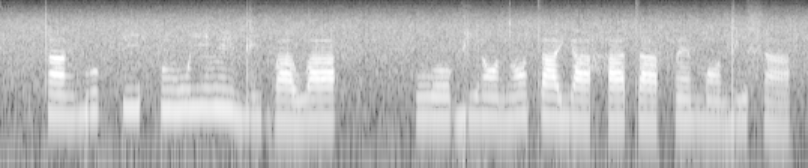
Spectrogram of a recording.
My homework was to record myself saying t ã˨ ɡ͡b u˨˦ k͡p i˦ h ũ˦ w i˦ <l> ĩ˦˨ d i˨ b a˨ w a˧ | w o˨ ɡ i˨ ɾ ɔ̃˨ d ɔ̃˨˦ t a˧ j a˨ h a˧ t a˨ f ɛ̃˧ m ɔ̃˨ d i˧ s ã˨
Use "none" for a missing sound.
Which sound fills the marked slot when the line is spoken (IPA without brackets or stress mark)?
l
